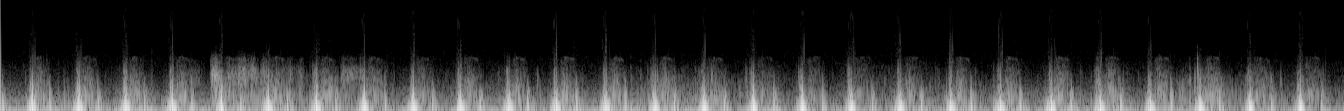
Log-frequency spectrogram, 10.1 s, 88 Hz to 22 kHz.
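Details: Adult male: rapid, regular, deep heart thumps at about 160 beats a minute; fast heartbeat, sinus tachycardia.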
